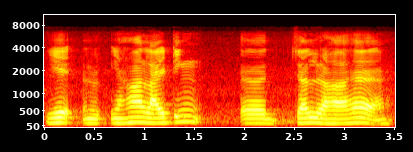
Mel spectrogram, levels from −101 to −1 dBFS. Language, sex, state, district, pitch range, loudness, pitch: Hindi, male, Arunachal Pradesh, Lower Dibang Valley, 125-145 Hz, -16 LUFS, 135 Hz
